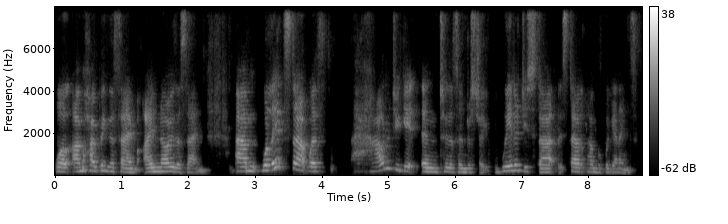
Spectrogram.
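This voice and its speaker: Hosting a business podcast, this woman from New Zealand reads a cheery, promotional introduction and then talks with her guest. The recording is rough, and her medium-pitched, somewhat bright voice keeps a moderate pace.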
